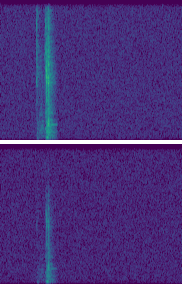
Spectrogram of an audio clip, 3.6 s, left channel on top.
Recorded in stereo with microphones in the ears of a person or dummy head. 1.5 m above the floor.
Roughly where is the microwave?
Left.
